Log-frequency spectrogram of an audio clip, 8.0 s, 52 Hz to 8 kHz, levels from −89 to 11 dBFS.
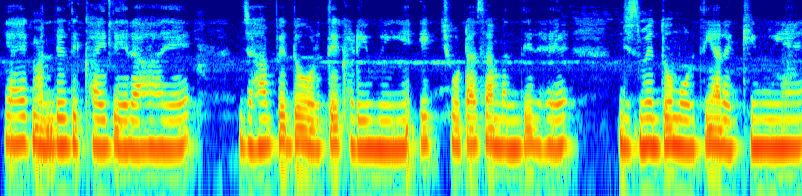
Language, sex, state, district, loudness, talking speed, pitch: Hindi, female, Uttar Pradesh, Lalitpur, -13 LUFS, 180 wpm, 185 Hz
